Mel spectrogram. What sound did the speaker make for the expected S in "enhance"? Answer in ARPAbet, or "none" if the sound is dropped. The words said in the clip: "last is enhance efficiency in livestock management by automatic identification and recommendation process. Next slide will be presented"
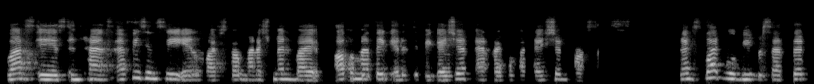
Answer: S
